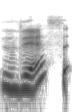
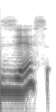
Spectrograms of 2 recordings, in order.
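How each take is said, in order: First: The word begins with a soft th sound. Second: The word begins with a buzzing z sound. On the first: The speaker calls it right. "say this" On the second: The speaker calls it wrong. "don't say ... zis"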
